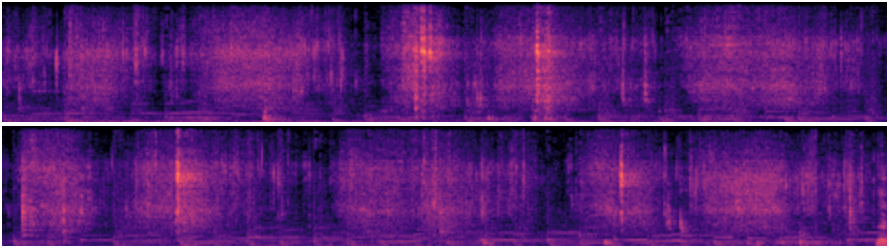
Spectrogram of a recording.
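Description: Dal with bottle gourd, potato and fried egg being mixed in a hot pot, giving a steady sizzle with repeated scraping stirs and a few sharper clinks, close and moderately loud with no talking.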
